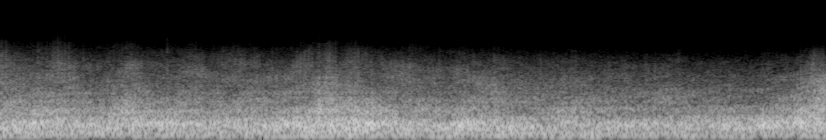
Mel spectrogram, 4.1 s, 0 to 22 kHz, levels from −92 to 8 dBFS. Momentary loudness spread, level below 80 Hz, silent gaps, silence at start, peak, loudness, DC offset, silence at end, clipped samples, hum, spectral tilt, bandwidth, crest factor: 5 LU; -34 dBFS; none; 0 s; -2 dBFS; -19 LUFS; under 0.1%; 0 s; under 0.1%; none; -10.5 dB/octave; 5.8 kHz; 16 dB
